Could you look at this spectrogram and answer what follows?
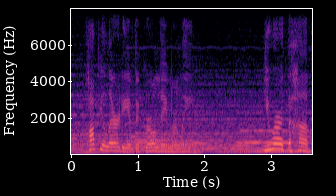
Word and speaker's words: Earline: Pronunciation, Earline.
